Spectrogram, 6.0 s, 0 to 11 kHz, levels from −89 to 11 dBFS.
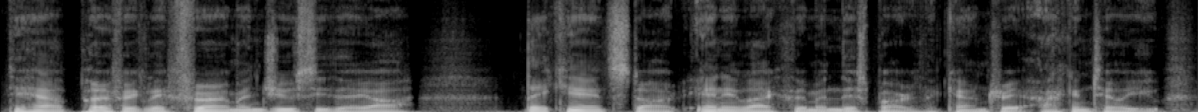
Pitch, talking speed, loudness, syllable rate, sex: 90 Hz, 230 wpm, -19 LUFS, 5.9 syllables/s, male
